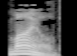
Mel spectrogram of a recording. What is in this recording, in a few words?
"mild", English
